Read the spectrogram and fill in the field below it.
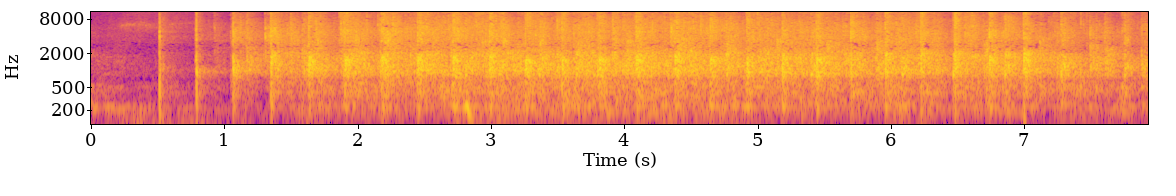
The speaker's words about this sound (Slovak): Za chvíľu ten potlesk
